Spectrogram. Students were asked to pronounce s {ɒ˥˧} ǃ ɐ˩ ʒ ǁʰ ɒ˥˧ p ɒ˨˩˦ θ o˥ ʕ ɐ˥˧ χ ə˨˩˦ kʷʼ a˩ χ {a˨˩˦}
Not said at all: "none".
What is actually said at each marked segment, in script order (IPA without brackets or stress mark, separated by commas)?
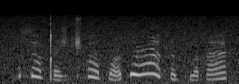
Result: ɒ˥˧, a˨˦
